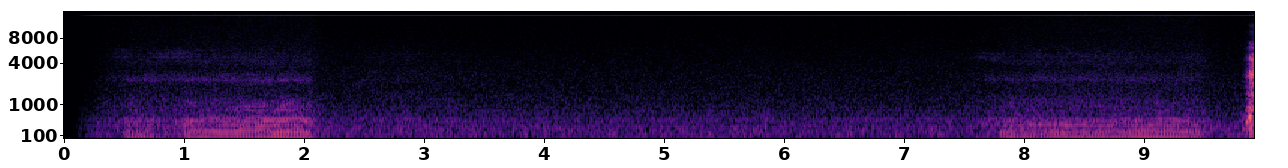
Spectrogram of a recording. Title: my dog snores to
